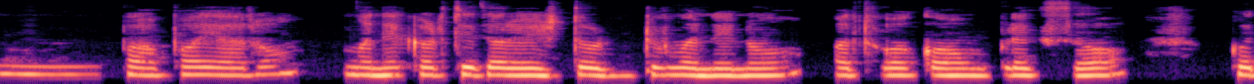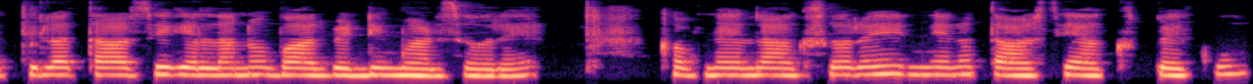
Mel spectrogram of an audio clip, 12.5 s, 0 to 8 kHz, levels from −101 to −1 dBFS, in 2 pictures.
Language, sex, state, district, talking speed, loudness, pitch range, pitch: Kannada, female, Karnataka, Mysore, 105 wpm, -18 LUFS, 215-235 Hz, 220 Hz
